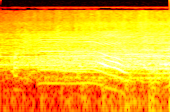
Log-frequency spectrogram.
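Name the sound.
applause sound effect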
